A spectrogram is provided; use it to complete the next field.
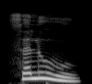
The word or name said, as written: ಸೋಲುವೆ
